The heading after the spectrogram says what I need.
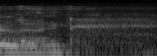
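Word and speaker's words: Loun: So, uh, that's spelled L O U N for Loon and it is your major moon and the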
